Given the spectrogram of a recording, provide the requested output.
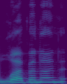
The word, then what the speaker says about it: Lebanon: So there's a story, let me make sure I've got the right one, out of, is it Lebanon? Is that how we're pronouncing yeah.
